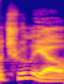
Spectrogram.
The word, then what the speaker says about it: Truglio: it began as LA truglio and then my my dear old grandfather said uh told me you know the g is silent and this happened around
